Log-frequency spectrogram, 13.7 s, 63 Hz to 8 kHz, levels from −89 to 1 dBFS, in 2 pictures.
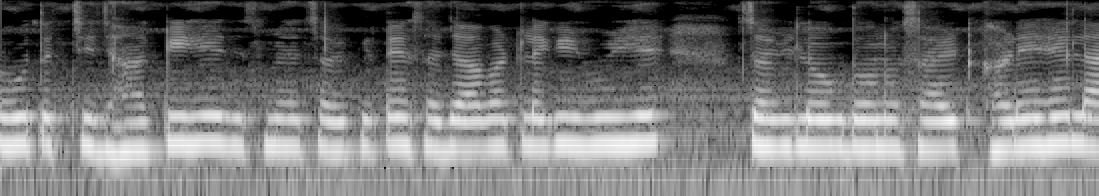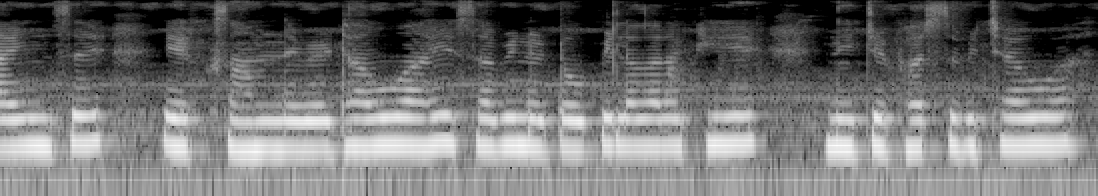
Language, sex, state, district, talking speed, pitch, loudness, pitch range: Hindi, female, Bihar, Lakhisarai, 145 wpm, 215 Hz, -14 LUFS, 205-220 Hz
